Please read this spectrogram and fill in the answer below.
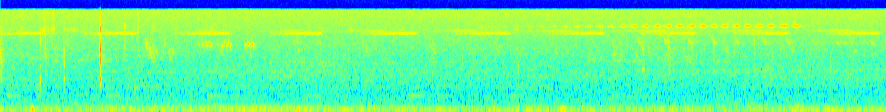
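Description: A steady low rumble with insects chirping in high, rapid trills. A few light clicks of bamboo trap sticks being handled, the sharpest about a second in.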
